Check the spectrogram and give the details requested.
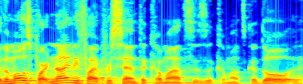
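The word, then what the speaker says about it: kamatz: to make that distinction they pronounce the kamats halfway towards the O A little bit like an oak and apatahas is the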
